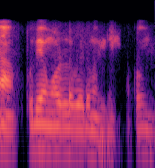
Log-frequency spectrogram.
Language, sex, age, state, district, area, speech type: Malayalam, male, 30-45, Kerala, Palakkad, urban, conversation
